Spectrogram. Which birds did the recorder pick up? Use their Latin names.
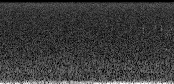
Leucosticte tephrocotis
